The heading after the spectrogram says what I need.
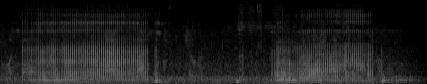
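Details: Sleeping cat snoring: two long, rattling snores fluttering rapidly through each breath, with quiet gaps between.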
